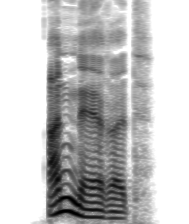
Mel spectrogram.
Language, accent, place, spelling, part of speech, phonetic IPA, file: German, Germany, Berlin, annähret, verb, [ˈanˌnɛːʁət], De-annähret.ogg
- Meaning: second-person plural dependent subjunctive I of annähern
